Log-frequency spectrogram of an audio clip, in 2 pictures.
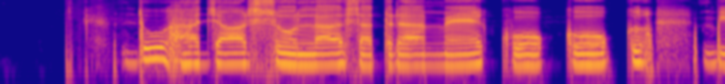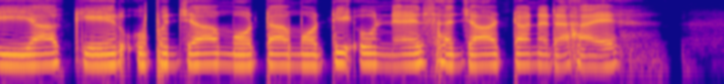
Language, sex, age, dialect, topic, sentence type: Maithili, male, 18-24, Bajjika, agriculture, statement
